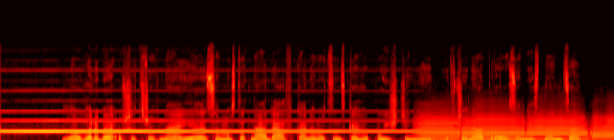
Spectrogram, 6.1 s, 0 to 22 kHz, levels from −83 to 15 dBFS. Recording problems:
background music; very loud; throughout; 3 dB above the speech

